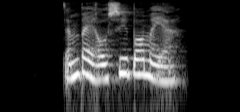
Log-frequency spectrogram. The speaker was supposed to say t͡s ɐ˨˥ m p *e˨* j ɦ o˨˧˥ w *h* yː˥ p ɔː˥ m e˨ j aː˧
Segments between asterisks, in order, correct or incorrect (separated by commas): correct, incorrect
